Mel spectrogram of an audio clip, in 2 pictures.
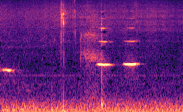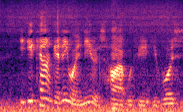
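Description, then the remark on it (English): Someone whistles high, clear notes: a few short separate tones, then a run of quick warbling slides up and down, fairly loud against a faint low hum. “You can't get anywhere near as high up with your voice as you can whistling.”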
